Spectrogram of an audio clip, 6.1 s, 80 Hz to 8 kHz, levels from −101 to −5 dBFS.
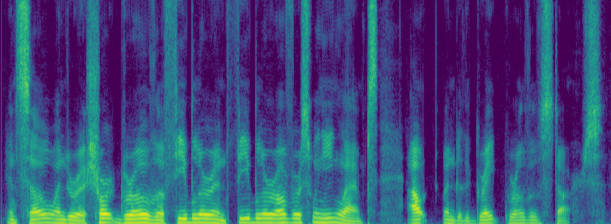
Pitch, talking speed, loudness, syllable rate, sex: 130 Hz, 195 wpm, -18 LUFS, 5.1 syllables/s, male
